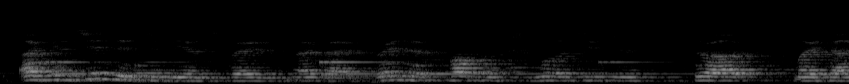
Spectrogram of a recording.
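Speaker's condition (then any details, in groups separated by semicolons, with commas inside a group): ALS; speech and swallowing changes present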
